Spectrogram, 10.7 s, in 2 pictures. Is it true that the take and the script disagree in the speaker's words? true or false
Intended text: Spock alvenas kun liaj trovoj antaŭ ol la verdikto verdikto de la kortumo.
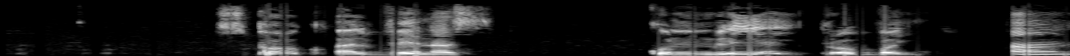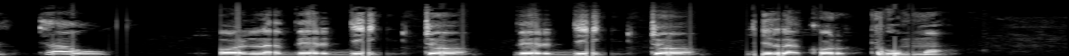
false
